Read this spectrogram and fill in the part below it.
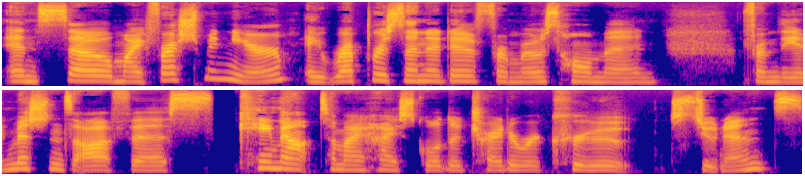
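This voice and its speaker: In a Midwestern American accent, a woman with a fairly high pitch speaks with ordinary pitch variation, the sound dry and close with no echo. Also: moderate pace, very clean recording, silent background. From rural Indiana, US Midwest. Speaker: engineering professor. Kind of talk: interview.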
